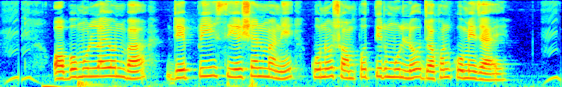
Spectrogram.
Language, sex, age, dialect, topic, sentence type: Bengali, female, 36-40, Standard Colloquial, banking, statement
